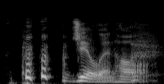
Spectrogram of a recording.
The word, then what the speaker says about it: Gyllenhaal: Gyllenhaal.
